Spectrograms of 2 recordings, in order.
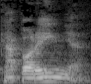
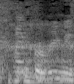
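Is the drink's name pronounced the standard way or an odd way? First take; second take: standard; odd. First: The word is given its usual standard pronunciation. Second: The word is given an odd, garbled pronunciation. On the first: The speaker calls it right. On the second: The speaker calls it wrong.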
